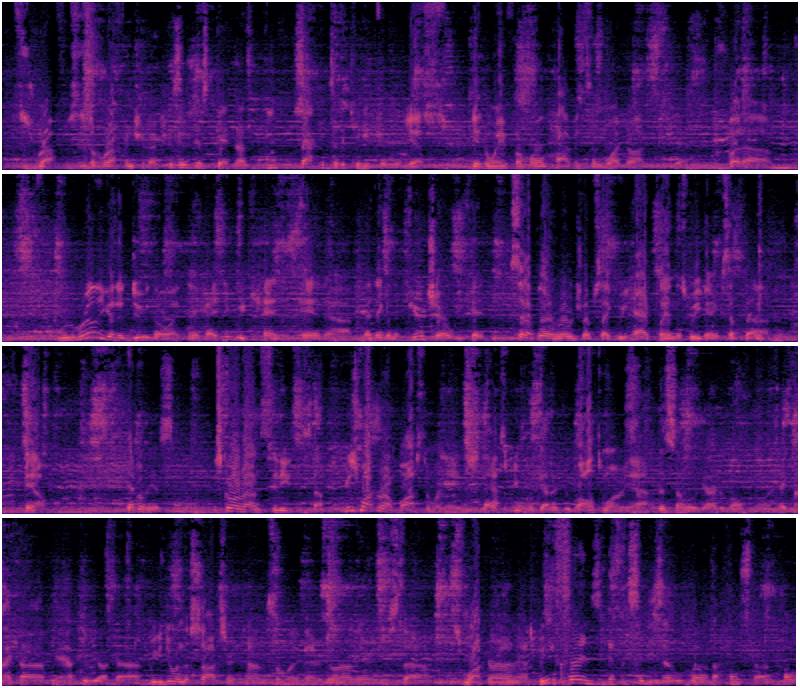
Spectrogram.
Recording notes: live At a restaurant revere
